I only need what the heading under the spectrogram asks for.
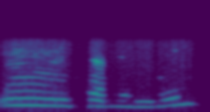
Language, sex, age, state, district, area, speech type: Telugu, female, 18-30, Andhra Pradesh, Annamaya, rural, conversation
